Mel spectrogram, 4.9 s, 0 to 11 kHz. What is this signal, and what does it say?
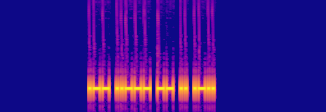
Morse code, heard as a keyed tone, about 36 wpm, 700 Hz. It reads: W2MIL
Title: USA Call Signs - 5 Characters - Repeated 2x - 35wpm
